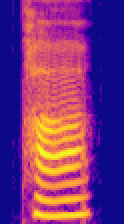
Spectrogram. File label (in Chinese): "爬", Chinese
